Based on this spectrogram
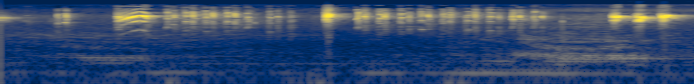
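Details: Female sunbird, called kolibri ninja locally, in lively song recorded for training songbirds: dense, high scratchy chirps and fast twittering runs with brief pauses, and faint low background sounds.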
